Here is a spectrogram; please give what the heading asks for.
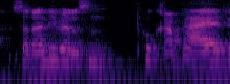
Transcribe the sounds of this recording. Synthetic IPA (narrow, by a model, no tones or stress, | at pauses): sɒ̽d̥ɑɐæliːʋel̰sɔ̽n | pʰʁoɡ̥ʁɑ̈m̰d̥ɑ̈æd̥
